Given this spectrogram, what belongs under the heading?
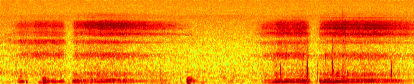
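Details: Sleeping pit bull: long, low, rumbling snores with a nasal whistling edge and a few snorts; dog snoring.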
